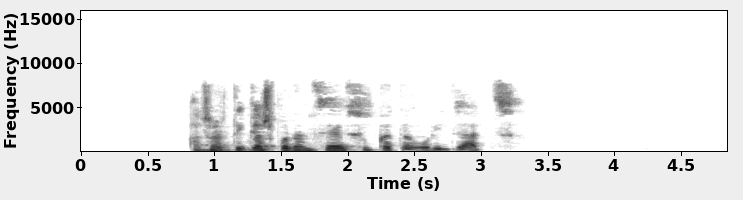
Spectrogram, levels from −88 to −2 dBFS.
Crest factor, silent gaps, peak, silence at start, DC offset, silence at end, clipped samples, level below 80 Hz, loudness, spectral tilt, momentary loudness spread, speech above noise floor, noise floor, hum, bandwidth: 20 dB; 3.02-3.07 s; -6 dBFS; 0.85 s; under 0.1%; 1.6 s; under 0.1%; -62 dBFS; -25 LUFS; -5.5 dB/octave; 12 LU; over 66 dB; under -90 dBFS; none; 8.2 kHz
